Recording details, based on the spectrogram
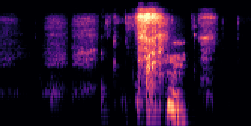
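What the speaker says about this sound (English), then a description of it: "Sorry, I just fucking sneezed." A person sneezes once, loud and close, with a sharp intake of breath and then a burst, briefly preceded by quiet speech, during a wrestling news talk show.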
